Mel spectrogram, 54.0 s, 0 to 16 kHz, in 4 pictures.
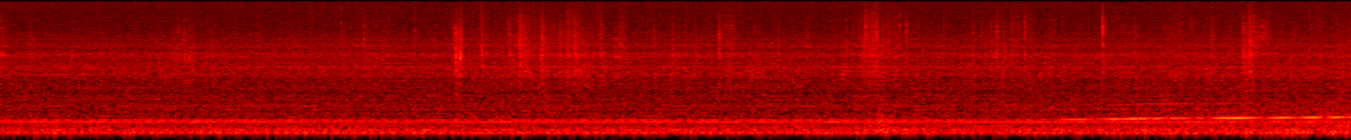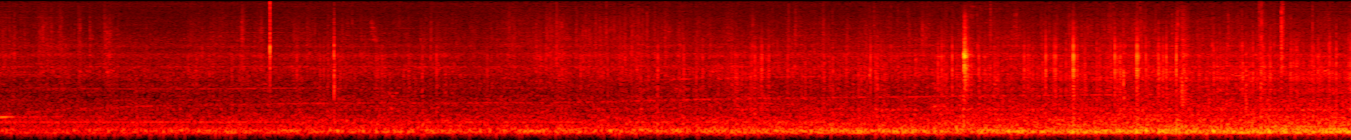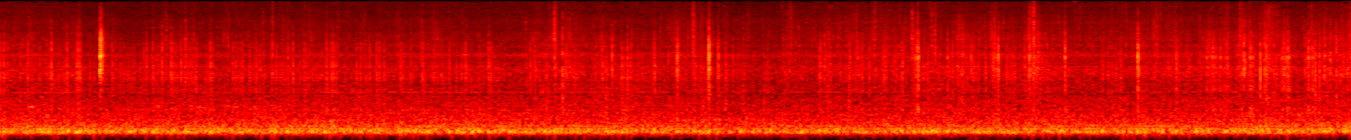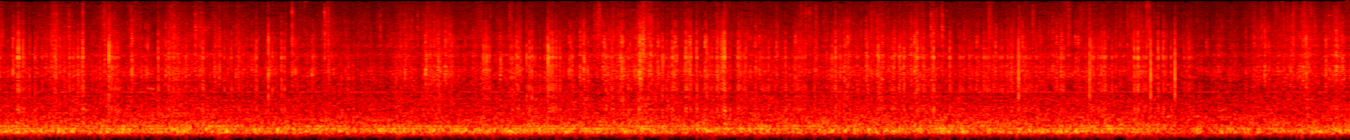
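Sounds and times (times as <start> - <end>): jet engines spooling up: 9.8 - 35.8.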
